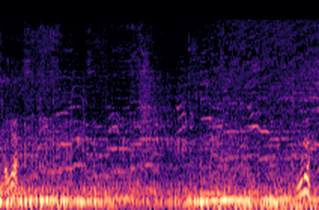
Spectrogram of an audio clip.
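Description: Royal Enfield Bullet single-cylinder motorcycle engine running steadily at low speed, a continuous low pulsing note heard from the rider's seat.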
